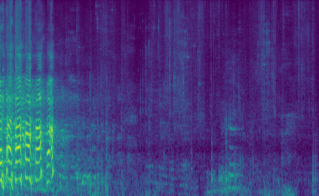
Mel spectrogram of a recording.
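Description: A person laughing loudly for about a second, in quick pulses, followed by quiet room noise with faint voices.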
